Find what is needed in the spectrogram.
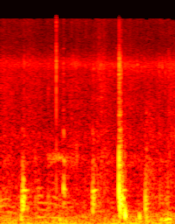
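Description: Long metal spatula scraping and knocking against a steel kadai while stirring frying shallots, giving several sharp clinks, the loudest about one and a half seconds in. Short animal calls sound in the first second.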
